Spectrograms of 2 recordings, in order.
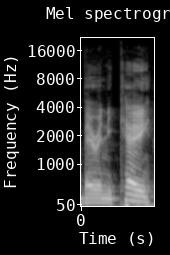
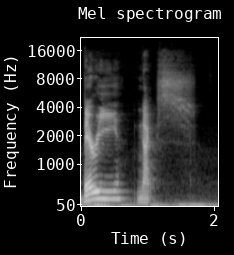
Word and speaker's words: Berenike: the existence of a Berenike. Note 7. In an effort to save myself some audio pain, at some point in the future that name is pronounced Berenike, not Berry Nice.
